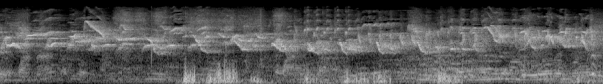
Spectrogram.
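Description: Many caged contest birds singing at once: a dense, continuous chorus of short, overlapping high chirps and trills.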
